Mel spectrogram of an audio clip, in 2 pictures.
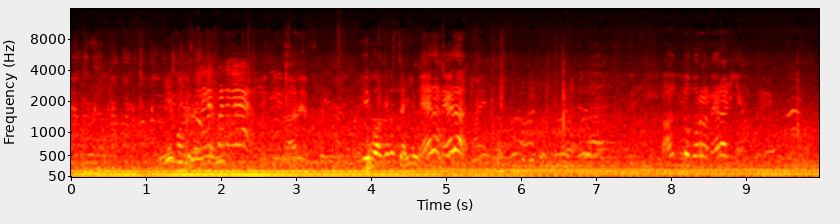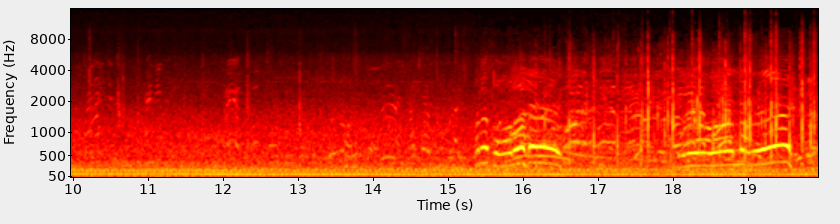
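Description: Men call out to each other outdoors at a distance.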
